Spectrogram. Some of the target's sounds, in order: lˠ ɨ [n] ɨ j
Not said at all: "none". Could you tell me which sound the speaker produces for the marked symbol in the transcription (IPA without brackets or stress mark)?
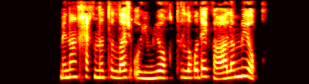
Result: m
